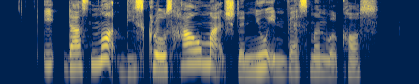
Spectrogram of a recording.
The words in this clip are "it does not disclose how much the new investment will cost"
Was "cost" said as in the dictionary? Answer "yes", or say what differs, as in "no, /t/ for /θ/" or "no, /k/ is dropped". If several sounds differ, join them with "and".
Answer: no, /t/ is dropped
